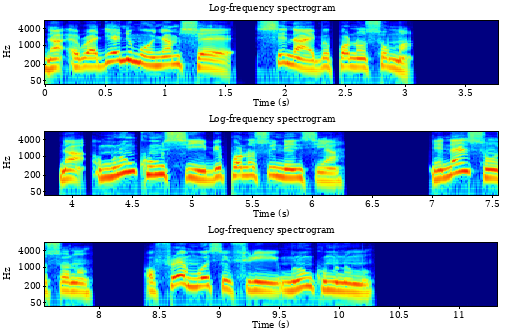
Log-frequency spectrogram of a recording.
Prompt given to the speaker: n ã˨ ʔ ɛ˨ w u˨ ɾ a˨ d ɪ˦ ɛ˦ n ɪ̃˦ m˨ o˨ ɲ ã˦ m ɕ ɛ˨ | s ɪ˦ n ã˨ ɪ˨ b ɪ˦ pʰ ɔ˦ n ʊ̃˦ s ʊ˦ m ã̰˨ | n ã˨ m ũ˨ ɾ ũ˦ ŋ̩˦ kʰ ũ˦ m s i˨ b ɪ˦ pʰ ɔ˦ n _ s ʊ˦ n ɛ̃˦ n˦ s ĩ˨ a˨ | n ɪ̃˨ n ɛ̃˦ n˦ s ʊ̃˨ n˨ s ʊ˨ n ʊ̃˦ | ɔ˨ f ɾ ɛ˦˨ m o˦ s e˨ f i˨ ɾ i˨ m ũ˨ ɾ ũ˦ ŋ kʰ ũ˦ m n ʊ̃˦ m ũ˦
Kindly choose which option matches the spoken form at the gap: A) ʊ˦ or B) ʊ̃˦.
B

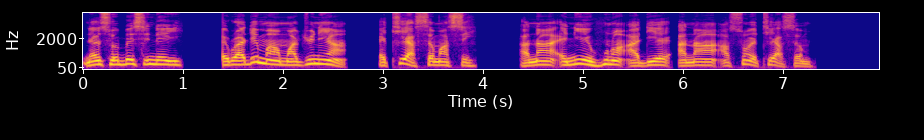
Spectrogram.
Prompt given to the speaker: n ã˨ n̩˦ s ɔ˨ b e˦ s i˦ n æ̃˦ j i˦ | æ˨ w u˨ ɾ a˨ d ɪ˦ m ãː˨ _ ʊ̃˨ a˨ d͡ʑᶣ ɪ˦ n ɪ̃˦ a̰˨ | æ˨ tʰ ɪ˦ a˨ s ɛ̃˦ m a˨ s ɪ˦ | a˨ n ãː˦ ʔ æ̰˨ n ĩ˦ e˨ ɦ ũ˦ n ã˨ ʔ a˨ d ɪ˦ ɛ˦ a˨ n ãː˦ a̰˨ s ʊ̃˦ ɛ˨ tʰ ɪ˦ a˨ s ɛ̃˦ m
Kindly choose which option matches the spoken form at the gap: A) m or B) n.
A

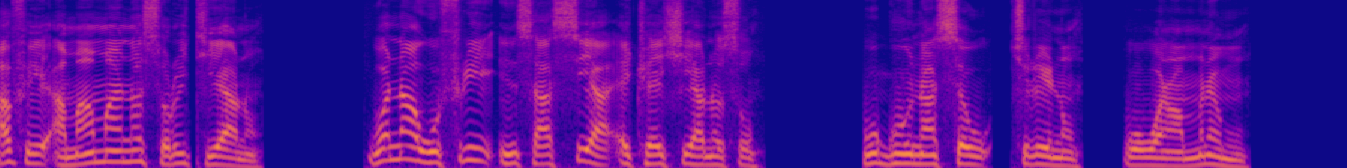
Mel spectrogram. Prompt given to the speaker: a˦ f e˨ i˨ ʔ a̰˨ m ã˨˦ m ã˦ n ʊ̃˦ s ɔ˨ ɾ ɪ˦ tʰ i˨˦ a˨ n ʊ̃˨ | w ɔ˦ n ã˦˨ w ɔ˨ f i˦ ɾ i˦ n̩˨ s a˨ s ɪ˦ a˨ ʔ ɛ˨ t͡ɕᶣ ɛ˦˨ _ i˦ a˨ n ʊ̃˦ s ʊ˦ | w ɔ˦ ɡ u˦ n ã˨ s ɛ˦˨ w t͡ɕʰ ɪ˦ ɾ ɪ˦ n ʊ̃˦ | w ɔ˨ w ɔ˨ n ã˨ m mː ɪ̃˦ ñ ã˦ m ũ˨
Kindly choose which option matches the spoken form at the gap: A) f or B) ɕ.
B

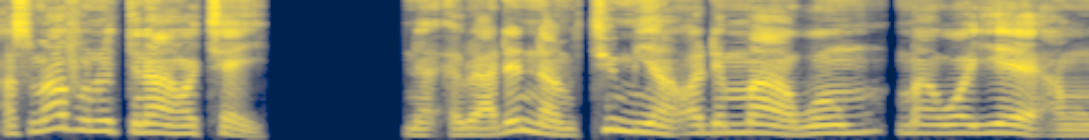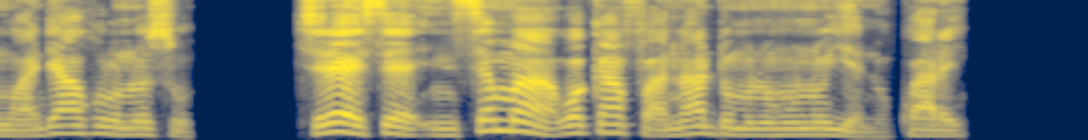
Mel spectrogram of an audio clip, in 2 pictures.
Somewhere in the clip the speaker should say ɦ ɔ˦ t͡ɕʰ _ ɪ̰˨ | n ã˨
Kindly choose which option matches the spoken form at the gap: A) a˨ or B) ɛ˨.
B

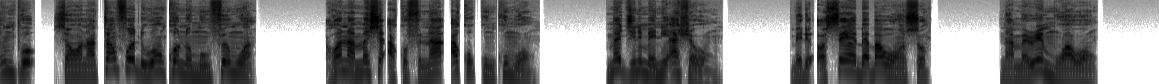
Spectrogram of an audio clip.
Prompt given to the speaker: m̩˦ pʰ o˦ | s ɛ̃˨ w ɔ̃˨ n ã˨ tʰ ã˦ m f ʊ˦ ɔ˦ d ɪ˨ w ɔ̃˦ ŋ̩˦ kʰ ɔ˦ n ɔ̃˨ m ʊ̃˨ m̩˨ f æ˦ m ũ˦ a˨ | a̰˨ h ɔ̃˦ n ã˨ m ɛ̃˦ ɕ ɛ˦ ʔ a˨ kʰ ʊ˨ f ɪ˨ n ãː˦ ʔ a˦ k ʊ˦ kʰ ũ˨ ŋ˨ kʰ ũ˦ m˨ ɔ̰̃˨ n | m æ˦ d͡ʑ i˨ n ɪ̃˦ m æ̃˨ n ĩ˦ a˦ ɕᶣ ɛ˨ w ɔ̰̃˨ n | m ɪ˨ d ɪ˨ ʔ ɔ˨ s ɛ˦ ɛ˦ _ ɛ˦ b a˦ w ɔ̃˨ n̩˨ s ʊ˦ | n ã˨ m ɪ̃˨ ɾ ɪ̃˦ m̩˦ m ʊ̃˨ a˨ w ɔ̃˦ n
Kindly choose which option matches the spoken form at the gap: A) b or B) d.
A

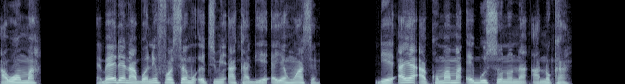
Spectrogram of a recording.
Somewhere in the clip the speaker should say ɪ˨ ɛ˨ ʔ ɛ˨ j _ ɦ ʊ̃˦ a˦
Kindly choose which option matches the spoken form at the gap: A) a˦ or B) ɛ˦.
B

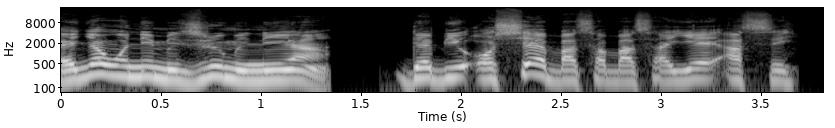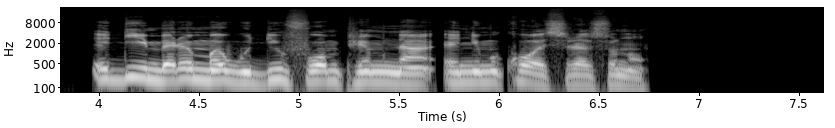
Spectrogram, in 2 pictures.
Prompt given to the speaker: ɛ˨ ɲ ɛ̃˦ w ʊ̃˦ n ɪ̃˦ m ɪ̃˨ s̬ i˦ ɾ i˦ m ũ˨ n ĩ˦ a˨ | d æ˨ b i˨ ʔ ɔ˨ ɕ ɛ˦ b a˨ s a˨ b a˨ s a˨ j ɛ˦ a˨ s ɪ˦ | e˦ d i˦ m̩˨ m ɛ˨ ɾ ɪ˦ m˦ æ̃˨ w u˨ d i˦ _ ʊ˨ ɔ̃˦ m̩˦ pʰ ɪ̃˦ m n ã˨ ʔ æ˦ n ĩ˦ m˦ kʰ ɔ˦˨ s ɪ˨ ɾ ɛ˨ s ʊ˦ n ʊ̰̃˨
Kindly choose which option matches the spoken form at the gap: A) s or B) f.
B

